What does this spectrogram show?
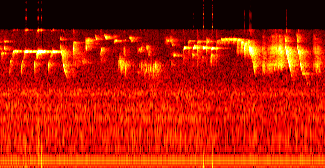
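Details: Goldfinch and canary hybrid singing a fast, varied twittering song of high chirps, short repeated trills and buzzy sweeping notes, running continuously through the whole stretch with no pauses.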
